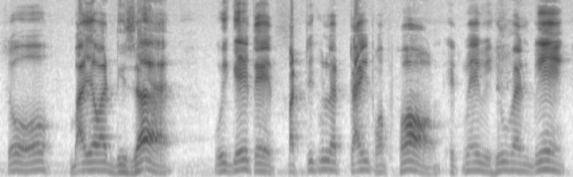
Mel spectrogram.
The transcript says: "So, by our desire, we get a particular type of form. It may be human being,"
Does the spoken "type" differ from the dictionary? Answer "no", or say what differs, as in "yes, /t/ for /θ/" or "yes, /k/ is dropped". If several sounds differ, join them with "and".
no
